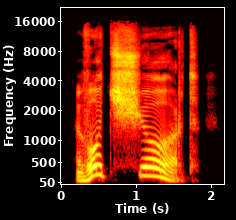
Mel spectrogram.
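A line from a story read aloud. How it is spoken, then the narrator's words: Hissed through teeth, soft whistle. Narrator (Russian): процедил Корнеев, тихо присвистнув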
